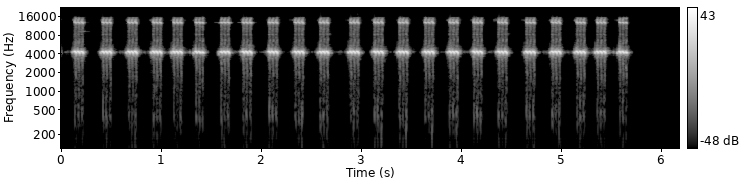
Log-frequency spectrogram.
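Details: Sharp, shrill cricket chirps, a sound used to repel rats, ticking along at about four per second for nearly six seconds before stopping abruptly. Background silent.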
